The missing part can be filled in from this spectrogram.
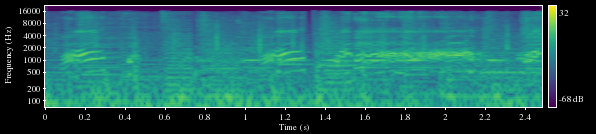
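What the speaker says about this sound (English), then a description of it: "Whoops. The chickens are stampeding." Cartoon chickens stampede with loud, frantic squawks and quack-like cries over a busy, continuous background in a children's animated show. The calls come in several rapid bursts.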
